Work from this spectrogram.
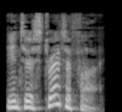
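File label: "interstratify", British English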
